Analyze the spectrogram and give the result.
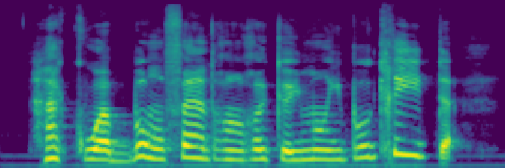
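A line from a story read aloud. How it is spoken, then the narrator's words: Exclaiming. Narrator (French): s'écria-t-il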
